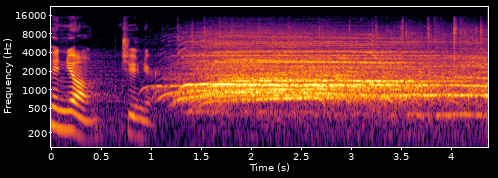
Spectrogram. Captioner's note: audience cheering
